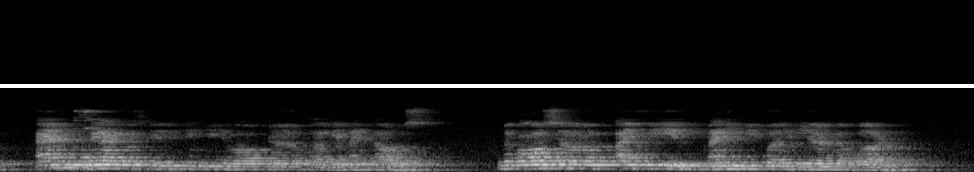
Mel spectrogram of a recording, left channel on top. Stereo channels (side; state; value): left; silent; 62 dB below the other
